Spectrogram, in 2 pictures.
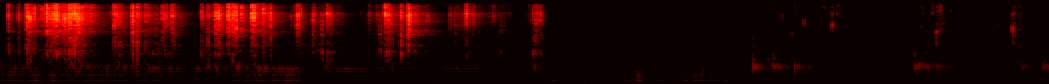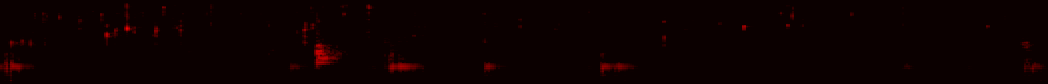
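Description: A hand spice grinder grinding seasoning, a loud rapid dry crunching for about three and a half seconds. After a short pause come quiet wet squelches and small clicks as gloved hands work raw chicken strips through a thick buttermilk marinade in a glass bowl.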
